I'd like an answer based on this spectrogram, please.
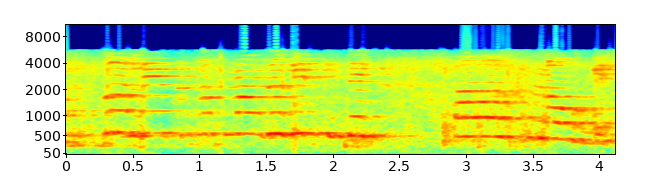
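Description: A child singing a melody in a high voice, holding notes and moving between pitches.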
